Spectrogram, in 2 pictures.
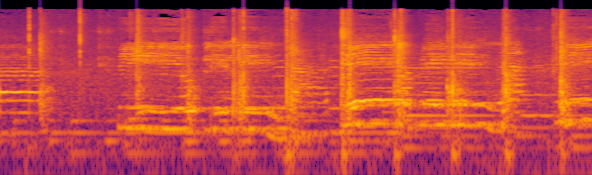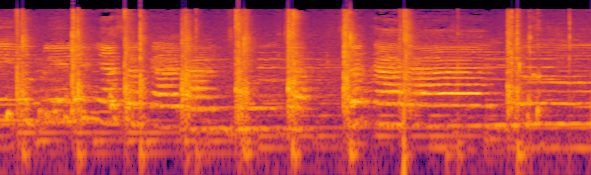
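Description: A group singing a birthday song, with hands clapping along in time, about two claps a second.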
